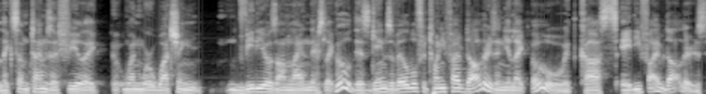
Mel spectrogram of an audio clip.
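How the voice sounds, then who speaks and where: On a very clean recording with a silent background, a man with a French accent and a fairly low pitch talks with hardly any pauses, ordinary pitch variation and very even loudness. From Nova Scotia, Canada (francophone). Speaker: board game podcaster. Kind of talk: casual chat. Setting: hotel room. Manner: halting.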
